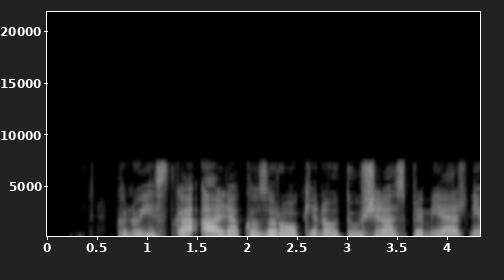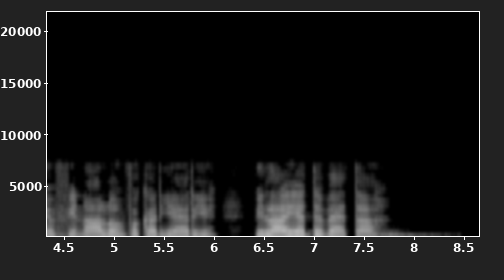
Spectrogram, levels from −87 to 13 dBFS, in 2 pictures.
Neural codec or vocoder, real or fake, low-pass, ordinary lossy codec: none; real; 7.2 kHz; none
